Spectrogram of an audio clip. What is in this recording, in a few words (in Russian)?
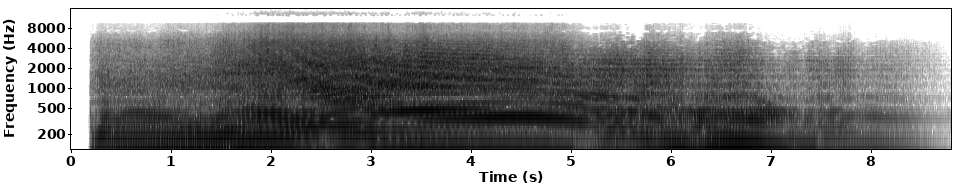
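проезд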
